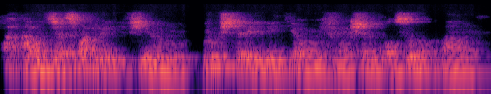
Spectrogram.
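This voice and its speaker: A man's voice: mid-range voice, steady tone, moderate pace, darkish tone. A man from France with a French accent, hesitantly and thoughtfully asking a question from the audience, searching for words. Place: lecture room, picked up from afar. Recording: distant, very echoey hall, muffled.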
